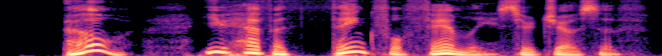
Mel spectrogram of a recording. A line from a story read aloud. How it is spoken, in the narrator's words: cried his wife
